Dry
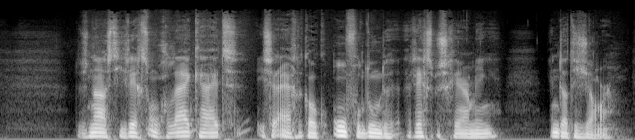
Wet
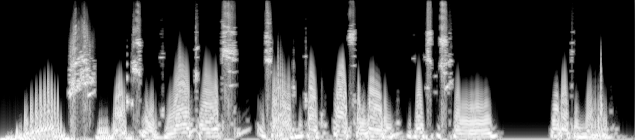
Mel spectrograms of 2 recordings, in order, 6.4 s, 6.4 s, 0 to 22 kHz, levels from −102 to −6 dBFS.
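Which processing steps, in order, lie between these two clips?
tape start at the beginning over 1.92 s; spectral gate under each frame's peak -10 dB strong; sine folder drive 18 dB, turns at -4 dBFS

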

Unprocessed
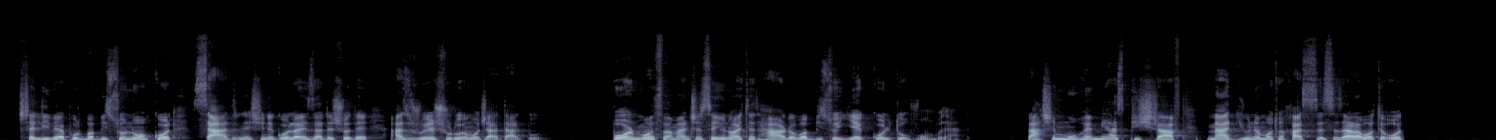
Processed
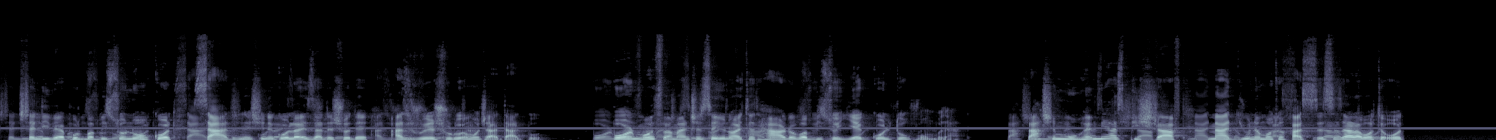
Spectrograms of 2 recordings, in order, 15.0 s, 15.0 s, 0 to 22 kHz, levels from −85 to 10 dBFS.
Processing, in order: pre-echo 0.205 s -17 dB; whine 1900 Hz -52 dBFS; gain +4 dB

